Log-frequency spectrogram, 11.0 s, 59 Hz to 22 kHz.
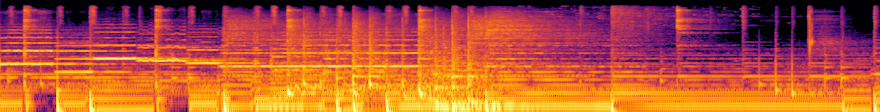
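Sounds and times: instrumental karaoke backing track: 0.0 - 11.0.

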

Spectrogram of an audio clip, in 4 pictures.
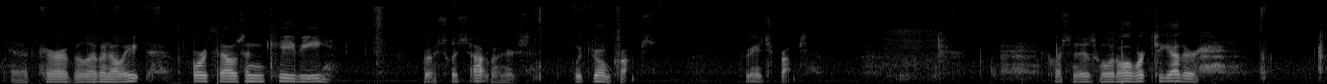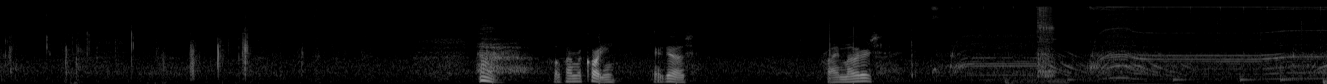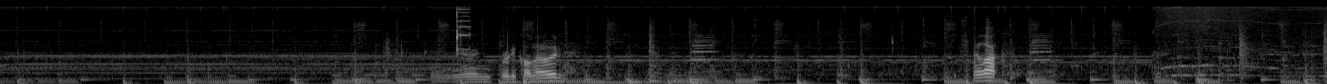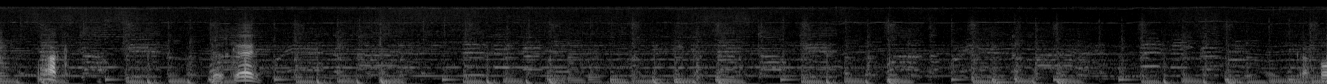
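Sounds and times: footsteps on gravel: 0.0 - 2.3, 12.3 - 17.0
electric motors whining: 22.7 - 53.0
music with steady beat: 29.6 - 53.0.

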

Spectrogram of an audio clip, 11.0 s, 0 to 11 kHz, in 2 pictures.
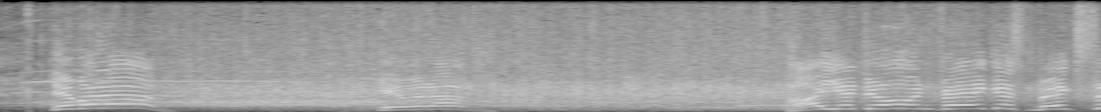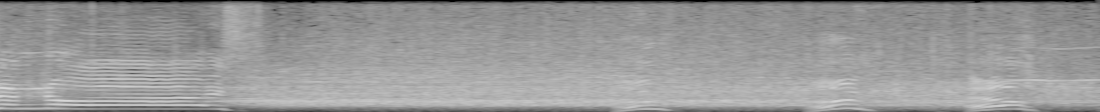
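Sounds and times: crowd cheering and applauding: 0.0 - 11.0.

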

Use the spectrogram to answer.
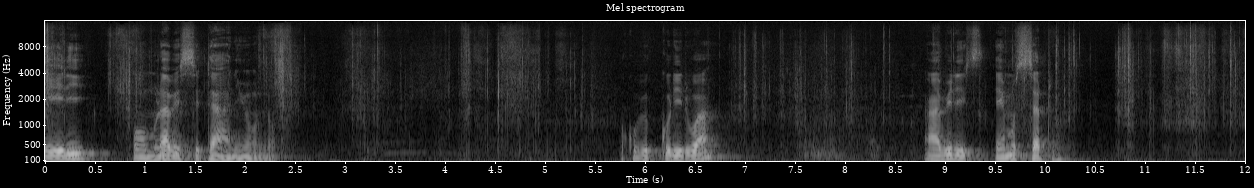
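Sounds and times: thin book pages rustling: 0.0 - 1.1, 2.1 - 5.7, 6.8 - 8.8, 10.1 - 12.0.

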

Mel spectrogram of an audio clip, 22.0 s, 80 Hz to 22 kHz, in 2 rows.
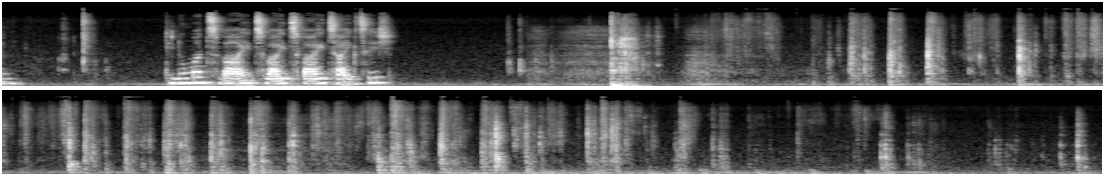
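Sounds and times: cards being shuffled: 7.2 - 18.4.

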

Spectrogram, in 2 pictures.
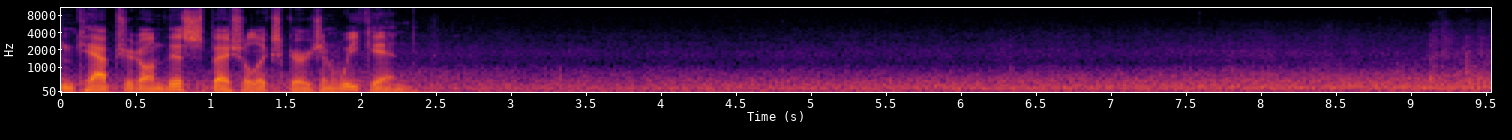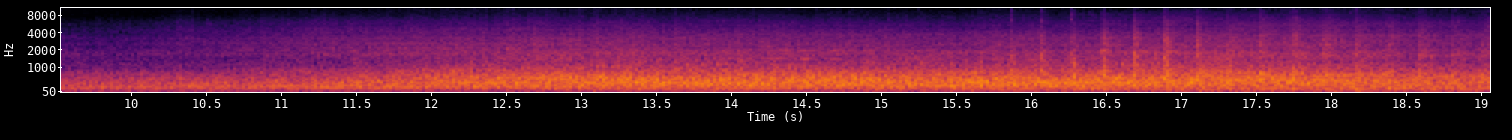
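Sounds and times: passenger train rumbling: 0.0 - 19.0
train wheels clicking over rail joints: 9.0 - 10.0, 15.6 - 19.0.

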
